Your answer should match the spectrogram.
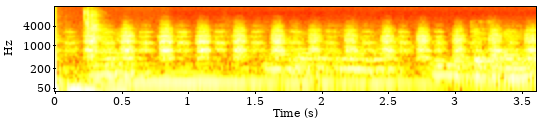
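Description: A dog pants rapidly and steadily, a quick rhythmic series of breathy huffs continuing throughout, with no talking.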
